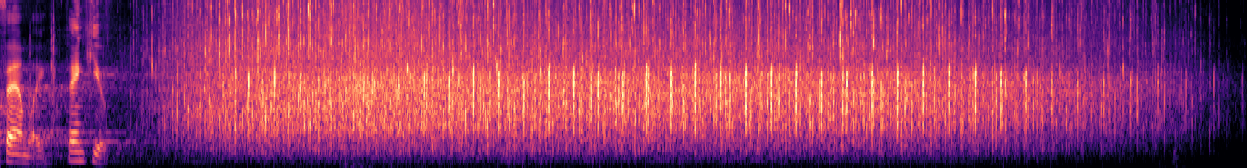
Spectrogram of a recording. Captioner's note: applause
